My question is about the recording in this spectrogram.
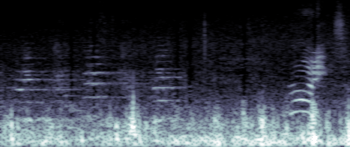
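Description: Wind buffeting an outdoor microphone, a steady low rumble, with a few brief faint vocal sounds.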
